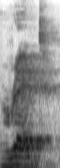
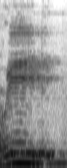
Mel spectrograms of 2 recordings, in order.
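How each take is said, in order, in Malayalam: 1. സ്വരം ഹ്രസ്വമാണ്, 'red' പോലെ. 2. സ്വരം ദീർഘമാണ്, 'reed' പോലെ. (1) "വായിച്ചു എന്ന് പറയുമ്പോൾ നമ്മൾ റീഡ് എന്ന് പറയുന്നത് റെഡ്" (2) "റീഡ്, വായിക്കുക"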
